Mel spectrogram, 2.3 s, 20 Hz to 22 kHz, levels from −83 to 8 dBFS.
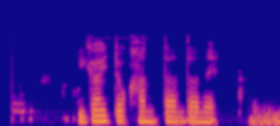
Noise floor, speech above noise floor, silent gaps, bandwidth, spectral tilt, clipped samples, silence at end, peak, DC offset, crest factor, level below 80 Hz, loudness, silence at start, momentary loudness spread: -43 dBFS; 24 dB; none; 7 kHz; -8.5 dB/octave; under 0.1%; 0 s; -2 dBFS; under 0.1%; 18 dB; -48 dBFS; -20 LUFS; 0.1 s; 9 LU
